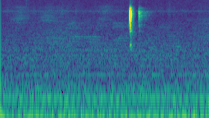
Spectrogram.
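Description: A single short, sharp click about a second in, over a faint steady background hum.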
